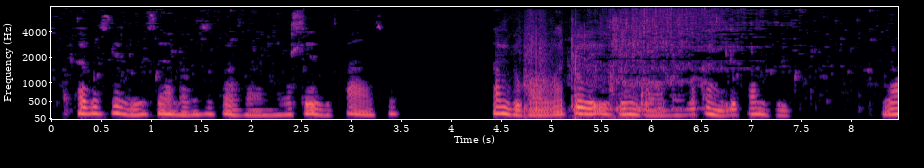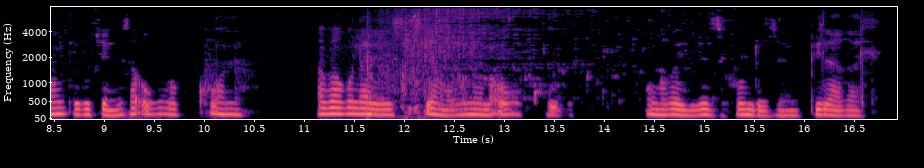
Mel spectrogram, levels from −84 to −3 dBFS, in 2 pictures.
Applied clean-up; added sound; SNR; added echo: classical method Wiener filter.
